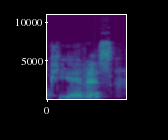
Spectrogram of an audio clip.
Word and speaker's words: quieres: So you can tell there's a pronunciation difference because the ones with the IE are a bit more like a key sound at the beginning, quiero, quieres, and without the I it's a que kind of sound, so queremos,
